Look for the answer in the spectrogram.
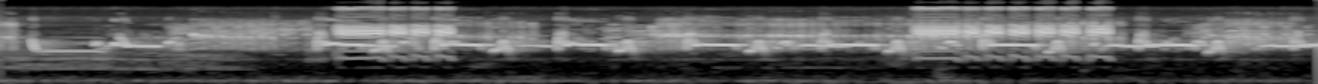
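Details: Bar-winged prinia lure sound for attracting birds. A loud, continuous stream of buzzy, rattling chatter carries repeated short whistled notes that slide downward, in fast, overlapping phrases with little pause.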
